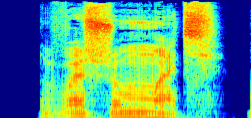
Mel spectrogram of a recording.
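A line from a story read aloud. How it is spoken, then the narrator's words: Muttered through teeth. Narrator (Russian): процедил сквозь зубы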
